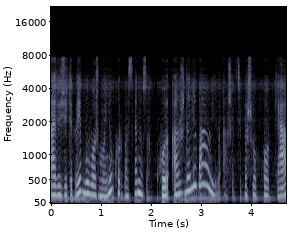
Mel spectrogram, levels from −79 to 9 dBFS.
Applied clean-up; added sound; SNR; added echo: neural mask model RNNoise.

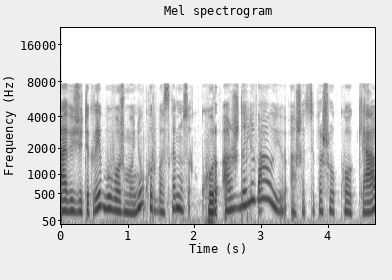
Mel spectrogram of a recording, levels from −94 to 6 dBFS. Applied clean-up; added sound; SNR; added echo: none; none; none; none.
